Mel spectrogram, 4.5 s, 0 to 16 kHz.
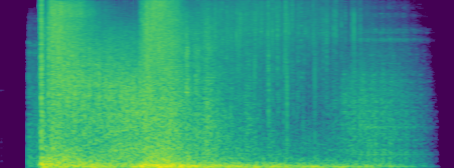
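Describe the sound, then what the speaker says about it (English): A layered sound-effect explosion for a tank in a remote-control battle erupts with a deep, roaring boom and crackling debris. It swells loudly, then fades out over about four seconds. "In this particular explosion, there are about 17 sounds layered on top of each other."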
